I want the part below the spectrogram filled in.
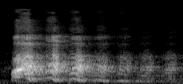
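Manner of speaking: a loud, scoffing laugh; scornful laugh. Acted. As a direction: laugh them off with contempt. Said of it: "The Lord laughs".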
